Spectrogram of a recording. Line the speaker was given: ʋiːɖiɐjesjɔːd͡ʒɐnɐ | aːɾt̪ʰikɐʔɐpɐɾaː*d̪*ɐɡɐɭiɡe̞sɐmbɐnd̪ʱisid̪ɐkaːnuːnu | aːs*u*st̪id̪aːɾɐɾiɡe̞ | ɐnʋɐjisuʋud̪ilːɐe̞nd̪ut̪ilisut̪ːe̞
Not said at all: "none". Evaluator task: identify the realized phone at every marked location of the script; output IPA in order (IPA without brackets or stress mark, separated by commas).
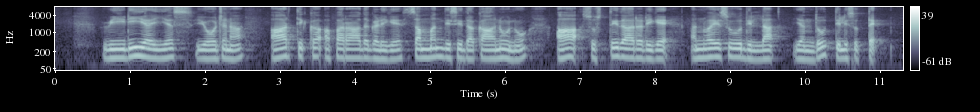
d̪, u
